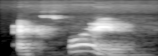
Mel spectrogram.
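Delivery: Explain, both syllables joined smoothly; blended word said clearly. Shown as a demonstration. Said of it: "I get the word explain".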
